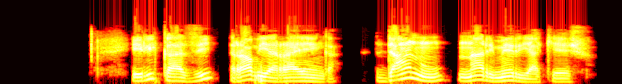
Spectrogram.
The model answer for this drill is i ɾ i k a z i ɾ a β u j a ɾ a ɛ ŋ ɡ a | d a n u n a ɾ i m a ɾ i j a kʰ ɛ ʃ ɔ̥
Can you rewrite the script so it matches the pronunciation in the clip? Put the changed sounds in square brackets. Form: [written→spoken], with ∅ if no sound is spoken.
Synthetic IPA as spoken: i ɾ i k a z i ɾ a β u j a ɾ a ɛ ŋ ɡ a | d a n u n a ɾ i m [a→ɛ] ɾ i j a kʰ ɛ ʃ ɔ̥

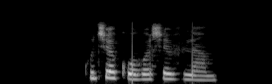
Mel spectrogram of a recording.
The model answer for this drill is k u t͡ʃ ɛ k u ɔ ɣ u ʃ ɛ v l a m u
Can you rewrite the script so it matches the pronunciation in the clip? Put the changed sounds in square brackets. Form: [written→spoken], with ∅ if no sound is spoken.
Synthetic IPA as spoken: k u t͡ʃ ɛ k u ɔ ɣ [u→ɔ] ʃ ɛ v l a m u

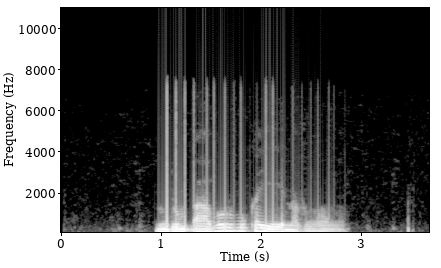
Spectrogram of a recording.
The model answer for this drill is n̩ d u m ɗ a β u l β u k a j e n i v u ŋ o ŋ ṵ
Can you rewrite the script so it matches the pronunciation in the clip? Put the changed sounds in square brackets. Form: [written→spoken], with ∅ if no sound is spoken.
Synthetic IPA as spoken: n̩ d u m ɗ a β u [l→ɾ] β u k a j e n [i→a] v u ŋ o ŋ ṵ

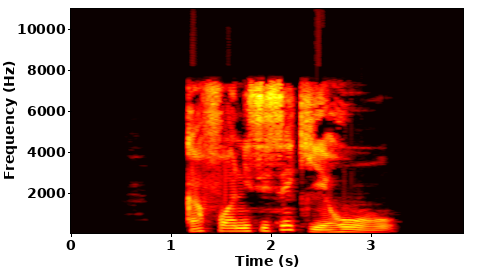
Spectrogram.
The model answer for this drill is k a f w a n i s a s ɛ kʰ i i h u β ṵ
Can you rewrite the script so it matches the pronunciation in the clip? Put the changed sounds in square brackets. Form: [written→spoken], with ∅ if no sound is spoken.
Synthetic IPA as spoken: k a f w a n i s [a→i] s ɛ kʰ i [i→ɛ] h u β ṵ

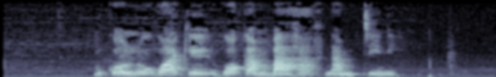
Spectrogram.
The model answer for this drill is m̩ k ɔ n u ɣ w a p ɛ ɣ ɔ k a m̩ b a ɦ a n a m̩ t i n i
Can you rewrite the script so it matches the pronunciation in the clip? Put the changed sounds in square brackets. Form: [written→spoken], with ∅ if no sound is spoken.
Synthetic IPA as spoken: m̩ k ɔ n u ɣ w a [p→k] ɛ ɣ ɔ k a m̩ b a ɦ a n a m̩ t i n i

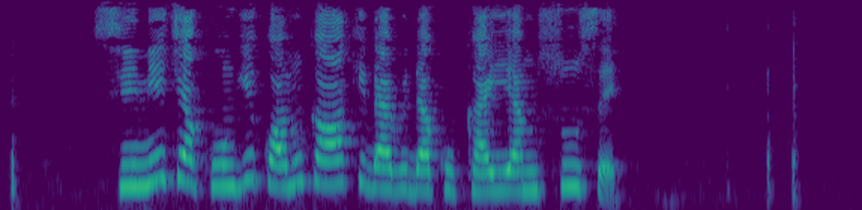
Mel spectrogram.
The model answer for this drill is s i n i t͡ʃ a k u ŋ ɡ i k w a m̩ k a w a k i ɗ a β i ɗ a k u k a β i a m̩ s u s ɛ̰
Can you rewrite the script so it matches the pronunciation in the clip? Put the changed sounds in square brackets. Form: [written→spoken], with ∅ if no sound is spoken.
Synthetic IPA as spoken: s i n i t͡ʃ a k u ŋ ɡ i k w a m̩ k a w a k i ɗ a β i ɗ a k u k a [β→∅] i a m̩ s u s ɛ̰

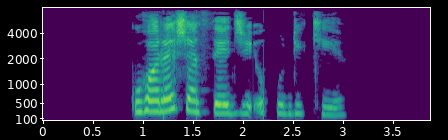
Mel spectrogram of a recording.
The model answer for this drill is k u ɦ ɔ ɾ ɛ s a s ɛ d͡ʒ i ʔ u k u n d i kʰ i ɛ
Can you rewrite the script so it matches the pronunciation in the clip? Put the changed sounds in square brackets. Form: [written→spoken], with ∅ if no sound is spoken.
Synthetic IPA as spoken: k u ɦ ɔ ɾ ɛ [s→ʃ] a s ɛ d͡ʒ i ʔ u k u n d i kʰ i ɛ

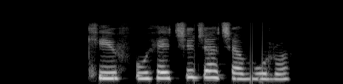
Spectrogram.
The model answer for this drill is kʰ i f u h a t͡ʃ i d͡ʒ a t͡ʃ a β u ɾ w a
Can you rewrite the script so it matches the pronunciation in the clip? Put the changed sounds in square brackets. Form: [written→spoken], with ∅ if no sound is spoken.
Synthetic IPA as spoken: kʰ i f u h [a→ɛ] t͡ʃ i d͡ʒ a t͡ʃ a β u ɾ w a

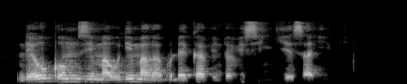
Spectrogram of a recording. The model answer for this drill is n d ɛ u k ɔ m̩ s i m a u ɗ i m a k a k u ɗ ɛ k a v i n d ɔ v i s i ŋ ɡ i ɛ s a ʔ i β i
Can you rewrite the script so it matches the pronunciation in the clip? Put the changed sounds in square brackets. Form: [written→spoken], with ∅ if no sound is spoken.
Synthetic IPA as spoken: n d ɛ u k ɔ m̩ [s→z] i m a u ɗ i m a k a k u ɗ ɛ k a v i n d ɔ v i s i ŋ ɡ i ɛ s a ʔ i [β→v] i

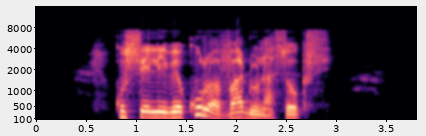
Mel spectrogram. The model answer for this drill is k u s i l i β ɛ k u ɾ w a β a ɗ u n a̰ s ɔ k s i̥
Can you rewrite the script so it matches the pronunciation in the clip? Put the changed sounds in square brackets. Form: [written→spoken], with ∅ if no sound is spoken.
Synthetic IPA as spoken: k u s [i→ɛ] l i β ɛ k u ɾ w a [β→v] a ɗ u n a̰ s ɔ k s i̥

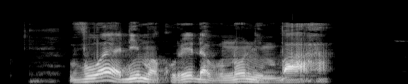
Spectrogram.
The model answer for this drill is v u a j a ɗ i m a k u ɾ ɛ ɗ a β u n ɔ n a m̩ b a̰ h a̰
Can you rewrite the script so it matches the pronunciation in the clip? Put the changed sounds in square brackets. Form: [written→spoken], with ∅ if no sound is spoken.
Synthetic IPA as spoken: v u a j a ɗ i m a k u ɾ ɛ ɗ a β u n ɔ n [a→i] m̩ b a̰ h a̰

